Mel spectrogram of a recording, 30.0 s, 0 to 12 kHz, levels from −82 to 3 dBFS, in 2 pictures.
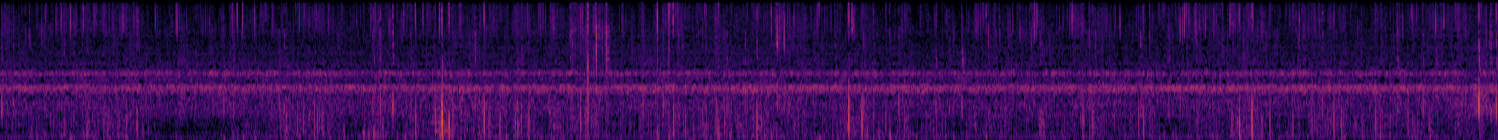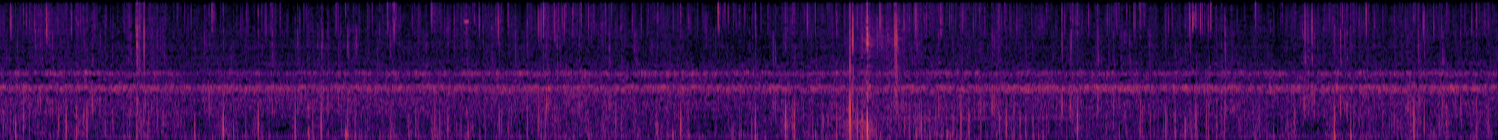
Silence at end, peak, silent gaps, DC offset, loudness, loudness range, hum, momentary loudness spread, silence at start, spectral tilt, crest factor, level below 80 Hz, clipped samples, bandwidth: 0 s; -6 dBFS; none; under 0.1%; -42 LUFS; 6 LU; none; 6 LU; 0 s; -2 dB/octave; 36 dB; -66 dBFS; under 0.1%; 11.5 kHz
